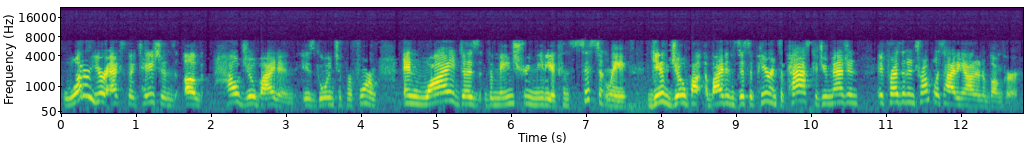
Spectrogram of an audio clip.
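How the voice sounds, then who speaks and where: A woman hosting a political talk show, talking in a lively, teasing way. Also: high-pitched, normal speed. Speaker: host. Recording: dull lo-fi stream audio with faint noise.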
